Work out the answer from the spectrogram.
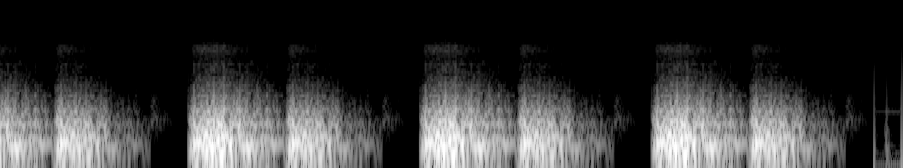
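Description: Soft, low rustling breaths, with inspiration running straight into a fading expiration and no gap: normal vesicular breathing.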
